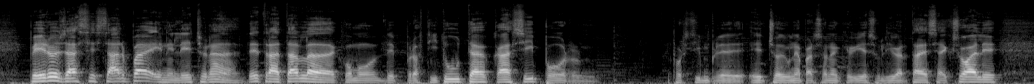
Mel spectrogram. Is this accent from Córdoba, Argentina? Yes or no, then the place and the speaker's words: yes; Córdoba, Argentina; y lo critico yo siendo cordobés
